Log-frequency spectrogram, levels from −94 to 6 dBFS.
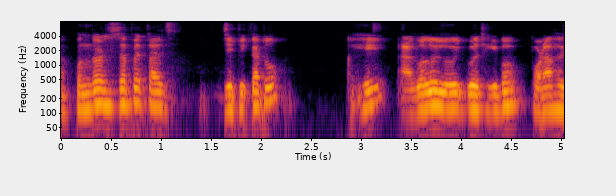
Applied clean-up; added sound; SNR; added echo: neural mask model DeepFilterNet 3.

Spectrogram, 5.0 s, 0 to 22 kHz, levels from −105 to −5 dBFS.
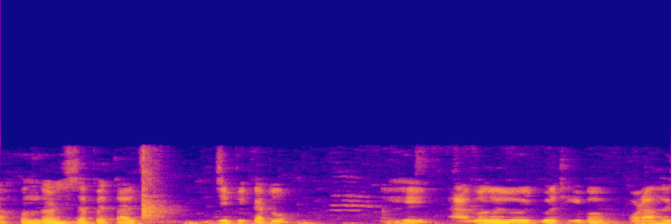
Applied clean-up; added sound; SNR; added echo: classical method WPE with log-MMSE.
